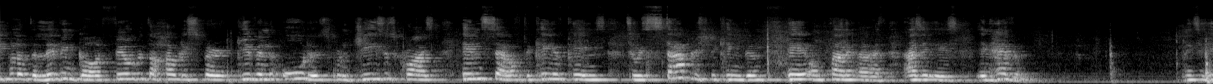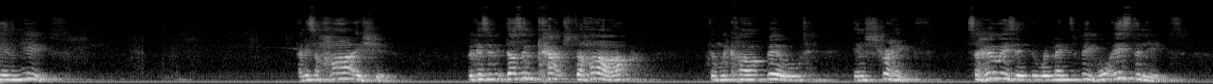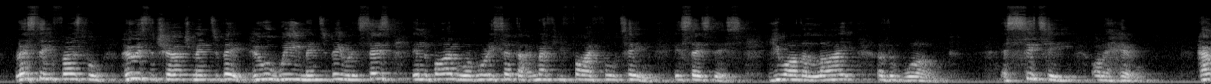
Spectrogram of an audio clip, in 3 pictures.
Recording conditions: poor sound quality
